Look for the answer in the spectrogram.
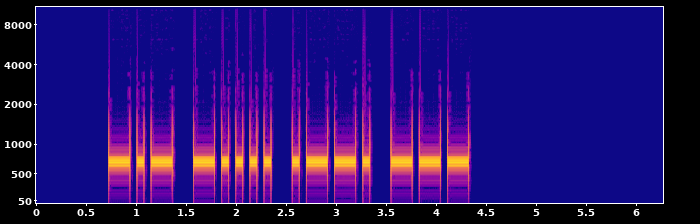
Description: Morse code, heard as a keyed tone, about 17 wpm, 700 Hz. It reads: K6PO
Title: Call Signs Repeated 2x - 17wpm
